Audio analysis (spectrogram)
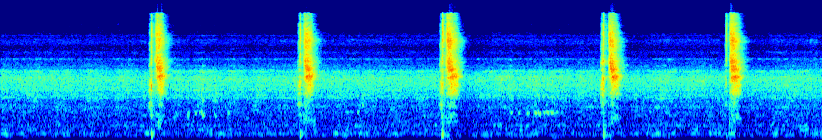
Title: " Sneezing makes Gulumulu angry."🐈🥰🙀 #cat #short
